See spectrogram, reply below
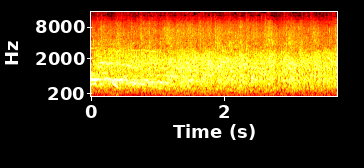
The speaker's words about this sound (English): I appreciate the applause.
